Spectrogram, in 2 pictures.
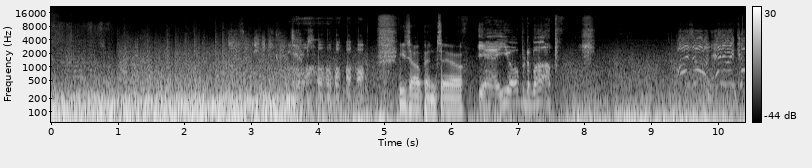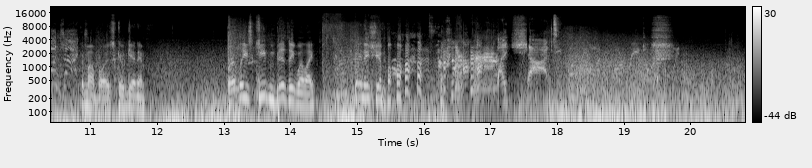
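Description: Weapons fire and explosions boom.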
